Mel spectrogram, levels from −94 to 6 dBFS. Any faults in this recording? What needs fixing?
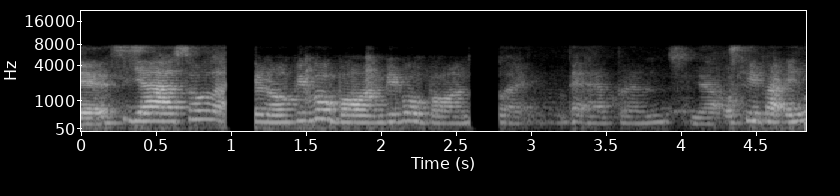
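Speex codec, throughout the clip: the speech has the hoarse, noisy texture of a CELP coder short of excitation bits, and nothing remains above 7.8 kHz. The coding damage is plainly audible, which fits a middle Speex setting of roughly 17 kbps. To prevent it, use a higher Speex quality setting or a modern codec such as Opus at the same rate.

Input switched to a poorer device, from 0.97 s to 2.80 s: a 200 ms silence opens the section, then the speech turns duller, with nothing above 5.4 kHz, a level shift of a few decibels and a new noise floor far below the speech. A change to another microphone or headset profile is the likely cause. To prevent it, lock the input device for the whole recording and disable automatic switching to headset call profiles.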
